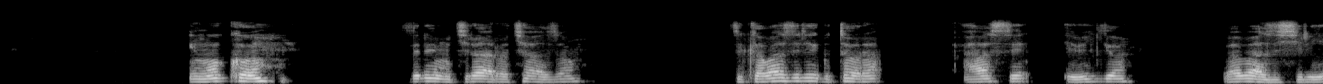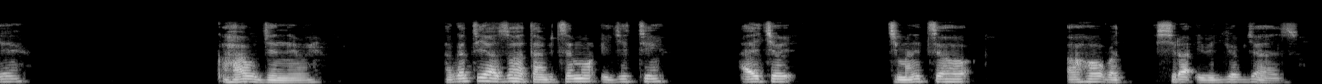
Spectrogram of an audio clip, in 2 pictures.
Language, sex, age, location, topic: Kinyarwanda, female, 18-24, Nyagatare, agriculture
